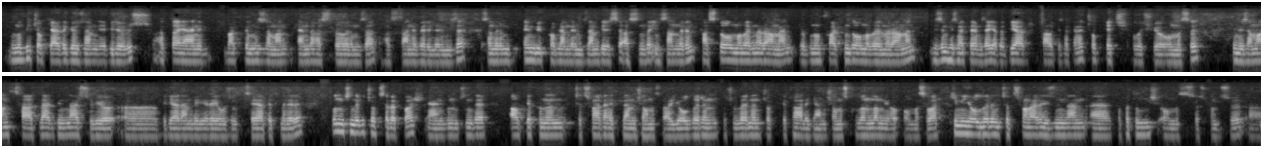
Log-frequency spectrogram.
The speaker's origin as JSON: {"language": "Turkish", "town": "Izmir", "region": "İzmir", "country": "Turkey", "said": "Kendim de İzmirliyim. Yakından takip ediyorum durumu."}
